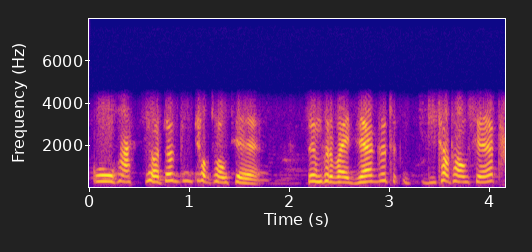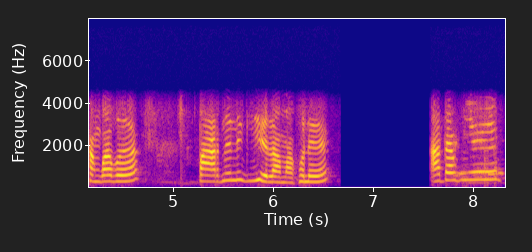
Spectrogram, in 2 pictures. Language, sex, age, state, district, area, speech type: Bodo, female, 60+, Assam, Kokrajhar, urban, conversation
